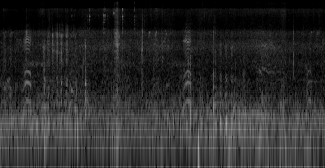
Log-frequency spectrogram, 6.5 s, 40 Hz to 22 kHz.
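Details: Black goats in a farm exercise yard in Gimhae, South Korea, on a clear Monday morning, 1 April 2019; short tremulous bleats about three times in quick succession, with clattering and a busy noisy background.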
